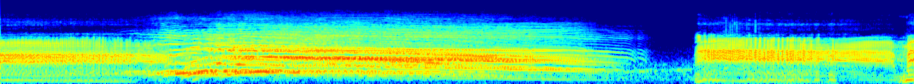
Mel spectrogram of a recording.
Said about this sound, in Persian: حالا همه گی بگید هورا.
